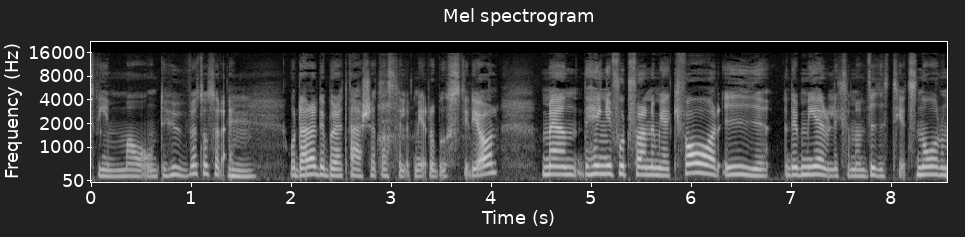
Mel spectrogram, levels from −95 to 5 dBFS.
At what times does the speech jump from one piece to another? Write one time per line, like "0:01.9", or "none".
none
